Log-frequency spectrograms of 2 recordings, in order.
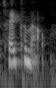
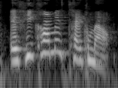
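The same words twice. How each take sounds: First: Said in the usual way. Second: Sharp, high and louder command; urgent panicked order. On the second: Retold or imitated. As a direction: bark it out like a frantic plea in pain. Panicked in labour, urging husband.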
